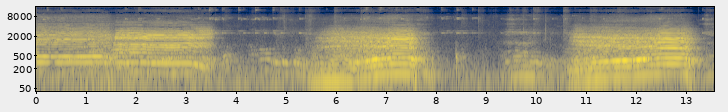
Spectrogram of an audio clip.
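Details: Three long moos from cattle during unloading, each about three seconds and separated by short quiet gaps, the harmonics bending upward mid-call, with a sharp knock between the second and third.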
